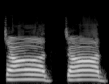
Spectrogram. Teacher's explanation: নাসিকের সাহায্যে নাকের সাহায্যে উচ্চারিত হয়। মনে রাখবেন যখন আমরা সর সর রসী এগুলা যখন আমরা মৌলিক সহজীগুলো উচ্চারণ করি তখন আমাদের আলজিভার সামনে যে নরম তালুটা আছে এটা স্বাভাবিক অবস্থায় থাকে। · এটাই হচ্ছে অনুনাসিক স্বর। স্বরধ্বনির উপরে যখন চন্দ্রবিন্দু দেওয়া হয় তখন সেটা অনুনাসিক হয়ে যায়। অনুনাসিক মানে কি? নাসিকের সাহায্যে নাকের সাহায্যে উচ্চারিত হয়।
